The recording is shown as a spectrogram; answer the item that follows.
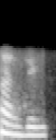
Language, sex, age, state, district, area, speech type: Punjabi, female, 18-30, Punjab, Faridkot, urban, conversation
